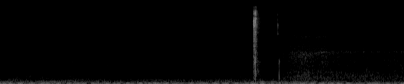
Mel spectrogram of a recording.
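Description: Quiet room tone with a low steady hum, broken by a single sharp click about two and a half seconds in, followed by a faint soft rustle.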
